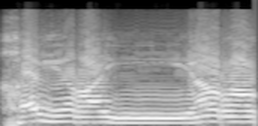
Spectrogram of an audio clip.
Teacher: دیکھیے دو زبر کے تنوین کے بعد یا آ رہا ہے، اس کے پر تشدید ہے. یا آنے کی وجہ سے یہاں پر غنہ کریں گے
